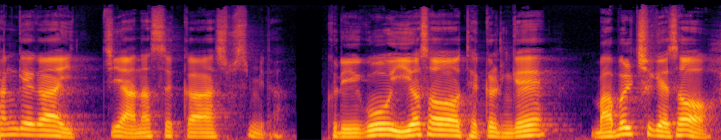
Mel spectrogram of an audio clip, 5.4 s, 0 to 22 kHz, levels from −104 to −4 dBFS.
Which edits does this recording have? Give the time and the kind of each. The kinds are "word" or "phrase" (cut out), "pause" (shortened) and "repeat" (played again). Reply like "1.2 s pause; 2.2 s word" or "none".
2.3 s pause; 3.8 s word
